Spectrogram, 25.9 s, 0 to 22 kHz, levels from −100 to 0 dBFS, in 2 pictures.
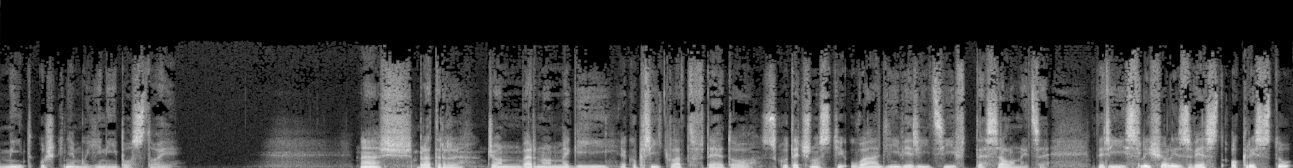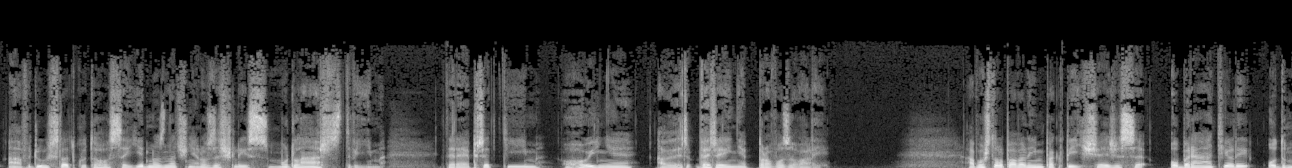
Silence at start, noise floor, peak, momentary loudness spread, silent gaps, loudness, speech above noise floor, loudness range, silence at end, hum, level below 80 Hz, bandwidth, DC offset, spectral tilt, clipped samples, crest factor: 0 s; -67 dBFS; 0 dBFS; 10 LU; none; -16 LUFS; 51 dB; 5 LU; 0 s; none; -52 dBFS; 16 kHz; under 0.1%; -4 dB/octave; under 0.1%; 18 dB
